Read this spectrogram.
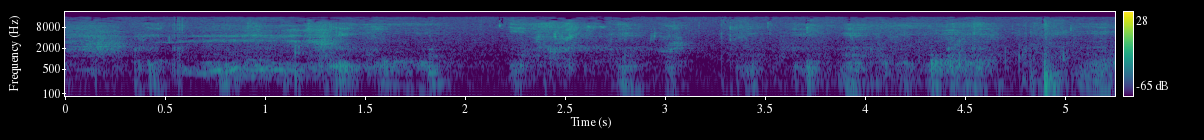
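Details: Two Boston Terrier brothers play-wrestling indoors, biting each other's legs; soft wheezy snorts, grumbling growls and panting breaths in irregular bursts, with a sharper snort near the end.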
